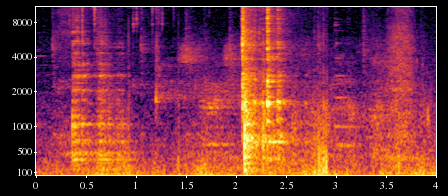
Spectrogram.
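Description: A serving spoon scraping and knocking against a metal cooking pot as a cooked stuffed artichoke is lifted out, with a louder knock about two seconds in.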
